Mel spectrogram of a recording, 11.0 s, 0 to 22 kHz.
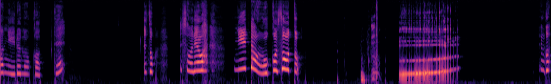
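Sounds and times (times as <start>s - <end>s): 
speech: 0.1s - 1.4s, 2.8s - 6.1s, 7.2s - 8.9s
short voice: 7.2s - 7.6s
loud burp: 7.2s - 9.2s.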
